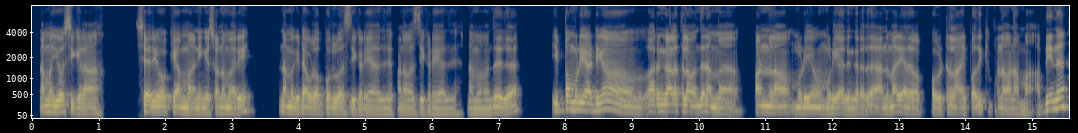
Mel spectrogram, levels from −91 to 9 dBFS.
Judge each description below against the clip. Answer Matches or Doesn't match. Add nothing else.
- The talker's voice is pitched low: Matches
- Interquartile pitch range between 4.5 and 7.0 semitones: Doesn't match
